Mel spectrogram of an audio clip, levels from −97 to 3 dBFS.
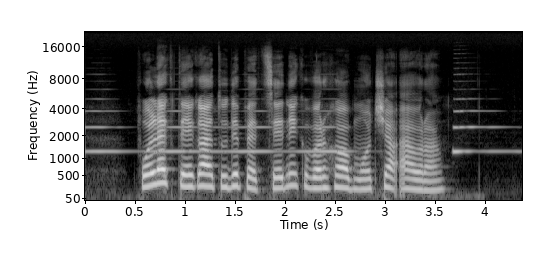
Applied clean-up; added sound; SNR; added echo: none; Wind instrument, woodwind instrument; 16 dB; none.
